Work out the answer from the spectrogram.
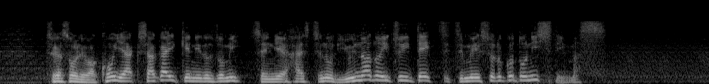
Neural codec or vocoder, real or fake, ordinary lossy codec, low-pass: codec, 16 kHz, 0.4 kbps, LongCat-Audio-Codec; fake; none; none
